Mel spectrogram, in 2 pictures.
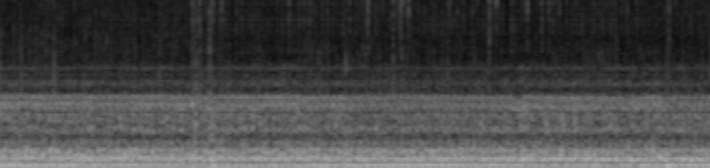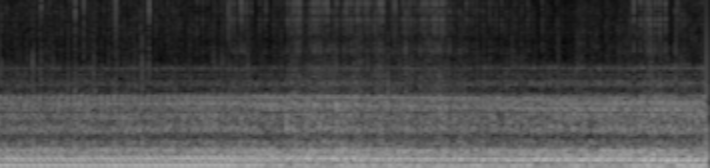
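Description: Honda parallel-twin motorcycle engine running at a steady cruise, a constant low drone that holds unchanged in pitch and level.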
